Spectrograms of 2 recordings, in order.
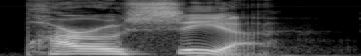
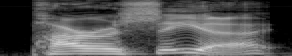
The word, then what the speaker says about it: parousia: The Greek word behind coming is parousia. And it's such an important word that in English, the word parousia is spelled just like the Greek word, P-A-R-O-U-S-I-A.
